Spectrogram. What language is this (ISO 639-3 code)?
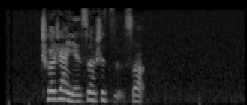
zho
